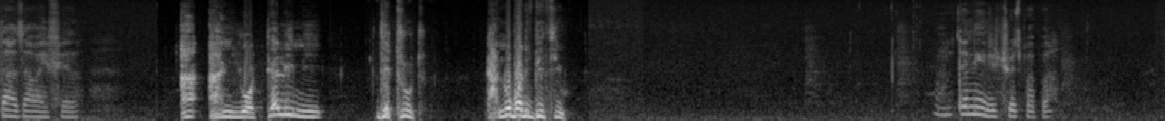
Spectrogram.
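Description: A young woman speaks with emotion close by.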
